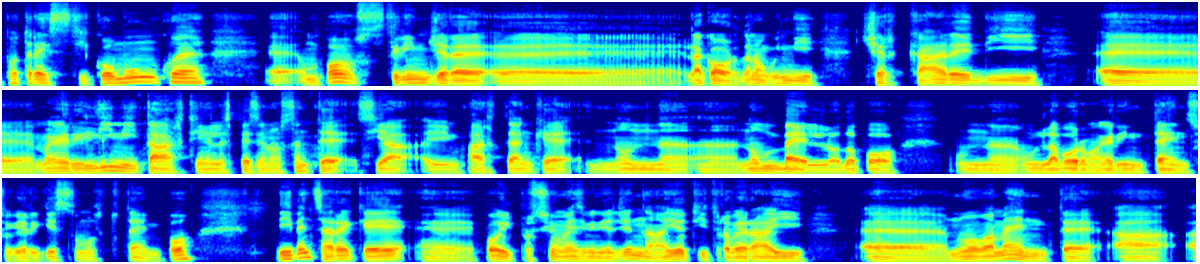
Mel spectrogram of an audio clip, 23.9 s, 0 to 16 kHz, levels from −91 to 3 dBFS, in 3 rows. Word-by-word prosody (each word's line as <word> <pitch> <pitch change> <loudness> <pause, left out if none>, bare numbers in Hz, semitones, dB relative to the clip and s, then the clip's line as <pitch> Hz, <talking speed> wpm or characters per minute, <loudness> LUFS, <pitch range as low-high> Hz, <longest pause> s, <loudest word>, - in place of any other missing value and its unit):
potresti 110 -2 -2
comunque, 140 +3 +3 0.3
ehm, - - -4
un 100 -2 -5
po' 140 -2 +5
stringere, 105 -5 +3 1.3
ehm, - - -13
la - - +3
corda, 105 - +3
no, 110 -3 +2
quindi 90 -1 -2 0.3
cercare 105 -3 +1
di, 90 -1 -3 0.3
ehm, 80 -4 +1
magari 90 0 +1
limitarti 90 -8 +1
nelle 85 -1 -2
spese, 85 0 -4
nonostante 85 +5 -2
sia - - -1
in 80 -1 -5
parte 90 0 -1
anche 85 -2 -2
non, 85 -2 -4
uhm, 75 -2 -5
non 90 0 0
bello 75 -2 +3
dopo 80 -1 0 0.4
un 80 -1 -5
un 80 +2 -3
lavoro 85 +1 +4
magari 80 0 0
intenso 75 -2 -1
che 80 - -1
ha - - -1
richiesto 80 +1 -5
molto 80 -1 -10
tempo, 80 +9 0 0.5
devi 115 +1 +3
pensare 110 -8 +3
che, 100 +4 +3
ehm, 75 -4 -6
poi 105 -3 +5
il 85 - -4
prossimo - - -4
mese, 90 -1 +1
quindi 85 -1 0
a - - -1
gennaio, 105 0 +2
ti 85 - -8
troverai, 85 -1 +2 0.3
ehm, 80 -4 0
nuovamente 90 -4 +1
a, 85 -4 -2
85 Hz, 135 wpm, -24 LUFS, 80-100 Hz, 1.3 s, po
